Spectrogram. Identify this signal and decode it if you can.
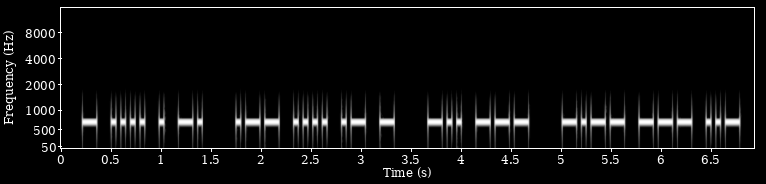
Morse code, heard as a keyed tone, about 25 wpm, 700 Hz. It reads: THEN WHAT DO YOU
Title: Sentences from Top 1300 Words 25wpm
